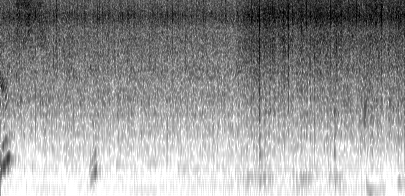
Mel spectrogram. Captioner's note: pan sizzling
